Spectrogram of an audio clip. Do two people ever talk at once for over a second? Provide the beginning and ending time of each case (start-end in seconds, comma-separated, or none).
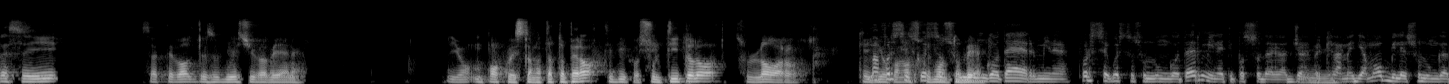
8.6-9.8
